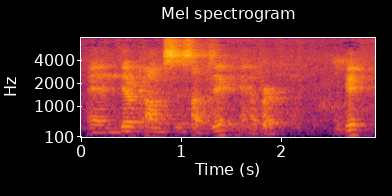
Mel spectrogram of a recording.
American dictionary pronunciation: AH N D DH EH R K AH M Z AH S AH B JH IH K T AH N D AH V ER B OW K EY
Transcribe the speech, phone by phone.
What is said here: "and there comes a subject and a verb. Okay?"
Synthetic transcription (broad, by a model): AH N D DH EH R K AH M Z AH S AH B Z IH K AH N AH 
